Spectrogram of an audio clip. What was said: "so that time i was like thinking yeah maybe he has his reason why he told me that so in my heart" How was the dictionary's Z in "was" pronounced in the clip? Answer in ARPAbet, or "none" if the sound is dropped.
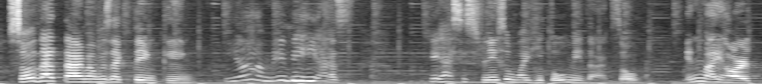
S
